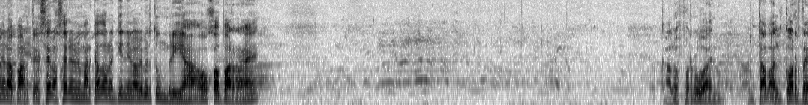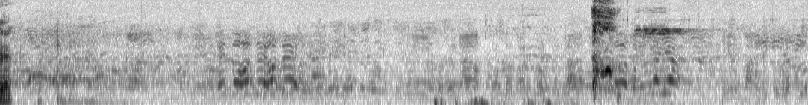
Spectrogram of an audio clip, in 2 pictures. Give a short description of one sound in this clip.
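Football players shout to each other across an open field, far off.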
